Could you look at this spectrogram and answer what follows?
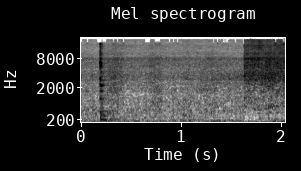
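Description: Spices frying in oil in a pan for a greens stir-fry, with chili powder mixed in. A short scrape of stirring comes early, then a steady sizzle rises sharply louder near the end.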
